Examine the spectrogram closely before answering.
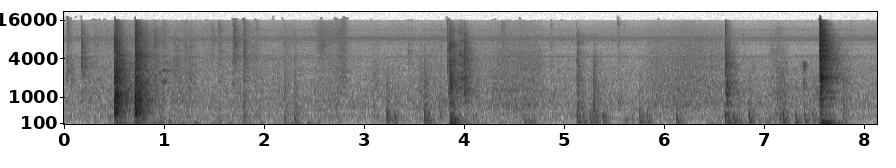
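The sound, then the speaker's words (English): An office door is being closed: a scattered series of wooden knocks, clunks and rattles. The sharpest thumps fall near the start and end, with quieter handling noises between and no talk. “Okay, sorry, bear with me a second. Let me just close my office door.”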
